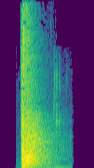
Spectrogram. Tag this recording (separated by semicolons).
bang; bullet-hit; fire; firing; gun; gun-shot; gunshot; pistol; pop; rifle; shoot; shooting; shot; shotgun; weapon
